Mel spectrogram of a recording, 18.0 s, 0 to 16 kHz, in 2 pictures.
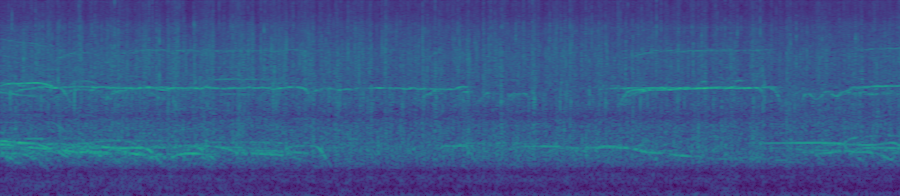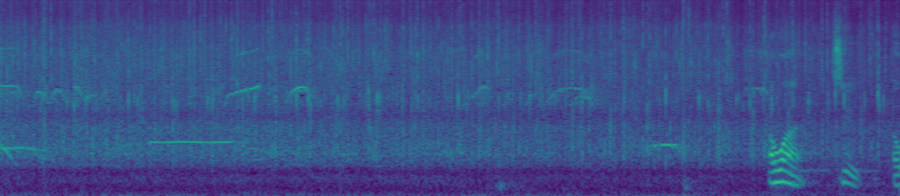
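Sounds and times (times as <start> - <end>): shrill whistles: 0.0 - 12.2, 13.6 - 16.8
audience applauding: 0.0 - 18.0.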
